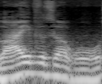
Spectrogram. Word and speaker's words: lives: 붙이니까 어쩌다 보니까 리브즈하고 라이브스하고 생김새가 똑같이 됐는데 얘는 지금 살다가 아니고 생명이라는 라이프의 라이프 아이가 아이 발음 나고 있죠 라이프의 복수형이니까 얘도 똑같이 I 발음 내서 라이브를 해야 되겠습니다 읽으면 절대로 안 돼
